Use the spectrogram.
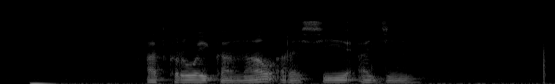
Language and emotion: Russian, neutral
